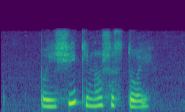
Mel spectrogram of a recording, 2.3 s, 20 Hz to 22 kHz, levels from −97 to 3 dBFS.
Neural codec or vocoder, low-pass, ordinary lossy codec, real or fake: vocoder, 44.1 kHz, 128 mel bands, Pupu-Vocoder; 7.2 kHz; Opus, 24 kbps; fake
